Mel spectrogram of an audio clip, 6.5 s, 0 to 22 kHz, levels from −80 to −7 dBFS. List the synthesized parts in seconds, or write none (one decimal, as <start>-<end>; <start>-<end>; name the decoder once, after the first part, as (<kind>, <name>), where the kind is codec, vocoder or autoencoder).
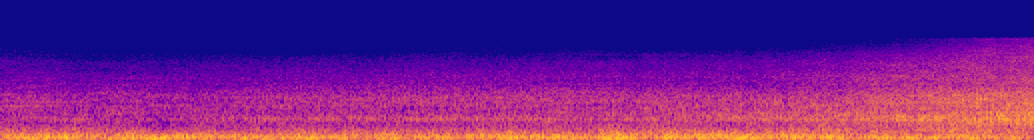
0.0-1.6 (codec, SNAC); 3.4-4.3; 5.1-6.5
